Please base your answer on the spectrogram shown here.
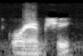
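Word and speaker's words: Gramsci: study you need to research the last name is spelled g r Ms C that's gry from Antonio gry came Saul Alinsky and of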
